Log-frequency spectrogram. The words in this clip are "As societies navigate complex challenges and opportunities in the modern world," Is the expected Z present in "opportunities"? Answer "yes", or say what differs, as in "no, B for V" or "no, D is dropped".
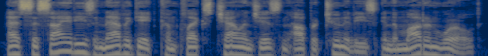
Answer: yes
